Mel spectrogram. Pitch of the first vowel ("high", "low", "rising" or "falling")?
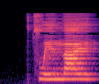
high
